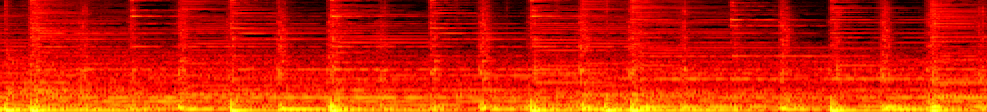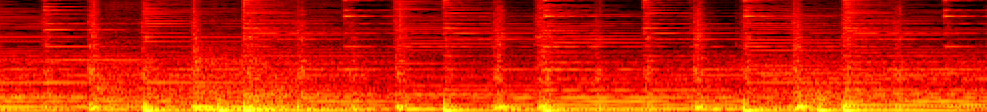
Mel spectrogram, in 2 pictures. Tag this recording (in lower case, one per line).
music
